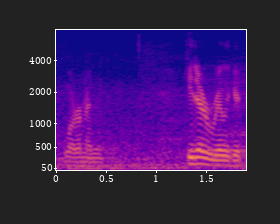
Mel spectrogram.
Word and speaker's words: Luhrmann: I think Braz Luhrmann, I think that's what his last name is pronounced, Luhrmann.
